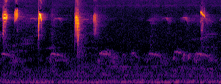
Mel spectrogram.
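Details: Young Oriental magpie-robin, a kept bird being trained to sing sooner, learning its song: a few sharp, high chirps and short downslurred whistles spaced irregularly, over a steady low hum and faint background murmur.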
